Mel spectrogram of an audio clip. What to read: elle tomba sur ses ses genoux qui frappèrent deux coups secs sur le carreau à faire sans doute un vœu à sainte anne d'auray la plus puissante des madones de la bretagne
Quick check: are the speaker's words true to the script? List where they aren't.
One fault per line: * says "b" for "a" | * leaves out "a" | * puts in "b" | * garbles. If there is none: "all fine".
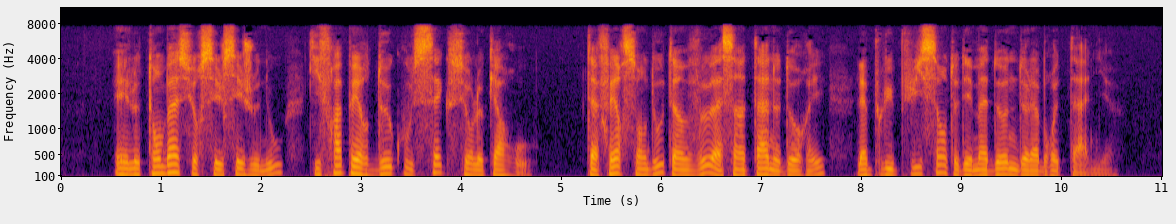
all fine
